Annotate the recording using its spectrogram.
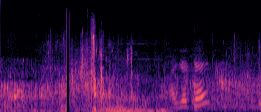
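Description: Water sloshes and churns at the surface.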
